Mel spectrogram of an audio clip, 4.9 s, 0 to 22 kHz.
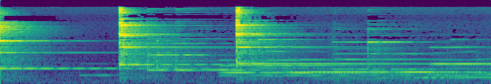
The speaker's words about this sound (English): The dominant sounds come from marimba and vibraphone, but about 20 other instruments are featured, including the cajon, hand clamps, and Indian Noah bells, which are then electronically processed.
